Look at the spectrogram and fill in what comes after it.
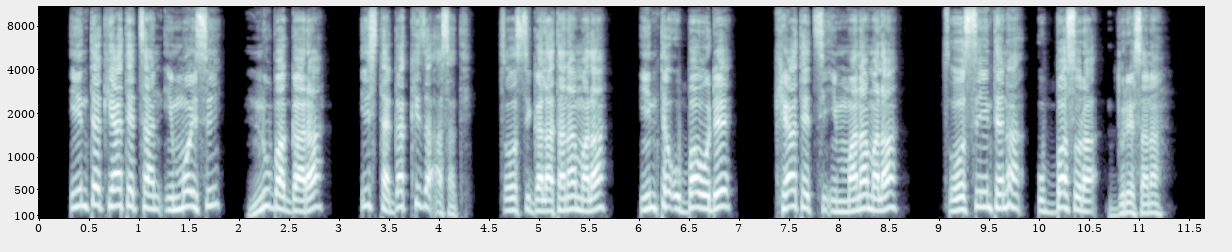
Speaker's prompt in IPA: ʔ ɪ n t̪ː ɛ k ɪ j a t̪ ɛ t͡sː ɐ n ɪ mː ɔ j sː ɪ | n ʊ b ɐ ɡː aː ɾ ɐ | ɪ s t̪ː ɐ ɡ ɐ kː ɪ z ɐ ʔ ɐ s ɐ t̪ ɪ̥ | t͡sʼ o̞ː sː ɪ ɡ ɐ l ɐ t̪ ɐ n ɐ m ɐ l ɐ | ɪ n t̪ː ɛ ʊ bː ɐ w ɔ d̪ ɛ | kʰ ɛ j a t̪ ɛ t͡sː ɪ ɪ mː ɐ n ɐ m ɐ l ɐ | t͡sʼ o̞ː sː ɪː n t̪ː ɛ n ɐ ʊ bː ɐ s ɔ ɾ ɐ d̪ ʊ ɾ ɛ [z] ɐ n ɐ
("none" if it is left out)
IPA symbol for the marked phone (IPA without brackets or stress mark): s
